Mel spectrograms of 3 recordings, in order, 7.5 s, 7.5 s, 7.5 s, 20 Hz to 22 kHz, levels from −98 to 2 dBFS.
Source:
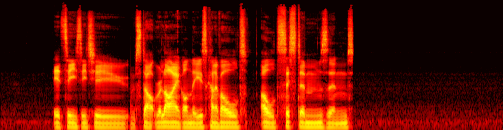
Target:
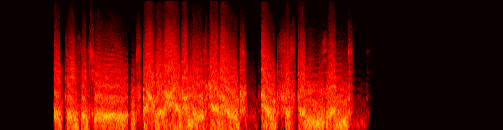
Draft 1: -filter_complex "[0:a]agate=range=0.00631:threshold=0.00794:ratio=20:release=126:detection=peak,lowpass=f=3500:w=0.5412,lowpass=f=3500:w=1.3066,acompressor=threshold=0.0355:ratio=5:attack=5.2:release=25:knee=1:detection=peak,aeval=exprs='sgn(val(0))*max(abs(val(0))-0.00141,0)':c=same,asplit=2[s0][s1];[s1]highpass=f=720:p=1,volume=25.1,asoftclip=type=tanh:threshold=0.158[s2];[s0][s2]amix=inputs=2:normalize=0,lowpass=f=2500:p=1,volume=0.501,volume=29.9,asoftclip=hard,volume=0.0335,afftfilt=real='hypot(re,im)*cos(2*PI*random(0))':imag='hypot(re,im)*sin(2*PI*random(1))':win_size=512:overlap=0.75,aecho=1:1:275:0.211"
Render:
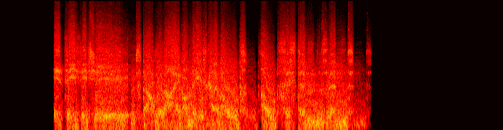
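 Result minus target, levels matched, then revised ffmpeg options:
echo-to-direct +11.5 dB; 4 kHz band +5.5 dB
-filter_complex "[0:a]agate=range=0.00631:threshold=0.00794:ratio=20:release=126:detection=peak,lowpass=f=3500:w=0.5412,lowpass=f=3500:w=1.3066,acompressor=threshold=0.0355:ratio=5:attack=5.2:release=25:knee=1:detection=peak,highshelf=f=1600:t=q:w=1.5:g=-13,aeval=exprs='sgn(val(0))*max(abs(val(0))-0.00141,0)':c=same,asplit=2[s0][s1];[s1]highpass=f=720:p=1,volume=25.1,asoftclip=type=tanh:threshold=0.158[s2];[s0][s2]amix=inputs=2:normalize=0,lowpass=f=2500:p=1,volume=0.501,volume=29.9,asoftclip=hard,volume=0.0335,afftfilt=real='hypot(re,im)*cos(2*PI*random(0))':imag='hypot(re,im)*sin(2*PI*random(1))':win_size=512:overlap=0.75,aecho=1:1:275:0.0562"

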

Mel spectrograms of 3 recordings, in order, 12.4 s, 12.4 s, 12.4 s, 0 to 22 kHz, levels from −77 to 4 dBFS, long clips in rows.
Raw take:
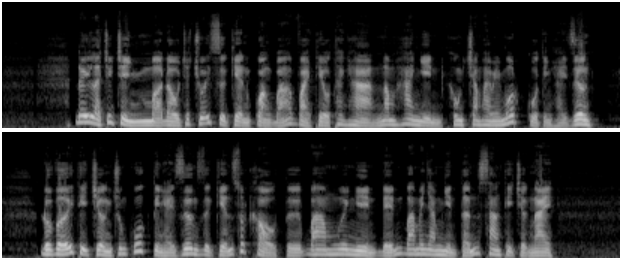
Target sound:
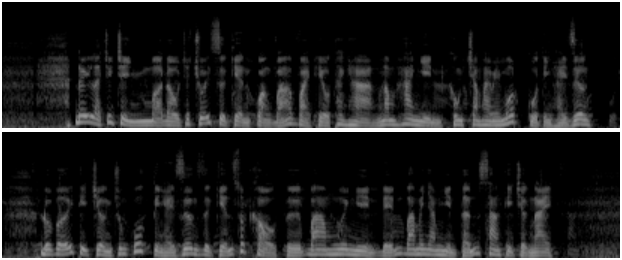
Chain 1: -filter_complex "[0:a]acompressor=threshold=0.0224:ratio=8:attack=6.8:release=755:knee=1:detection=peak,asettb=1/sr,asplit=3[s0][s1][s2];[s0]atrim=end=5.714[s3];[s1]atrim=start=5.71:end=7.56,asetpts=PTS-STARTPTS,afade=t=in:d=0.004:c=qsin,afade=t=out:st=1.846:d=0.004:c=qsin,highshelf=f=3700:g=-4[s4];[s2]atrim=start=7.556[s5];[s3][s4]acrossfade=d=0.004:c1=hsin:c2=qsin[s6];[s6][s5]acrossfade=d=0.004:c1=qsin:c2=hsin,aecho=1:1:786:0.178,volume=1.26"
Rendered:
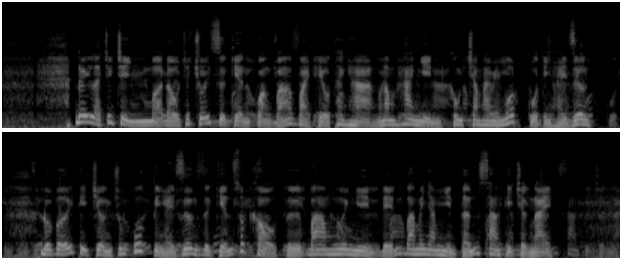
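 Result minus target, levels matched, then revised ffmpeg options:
echo-to-direct +7 dB
-filter_complex "[0:a]acompressor=threshold=0.0224:ratio=8:attack=6.8:release=755:knee=1:detection=peak,asettb=1/sr,asplit=3[s0][s1][s2];[s0]atrim=end=5.714[s3];[s1]atrim=start=5.71:end=7.56,asetpts=PTS-STARTPTS,afade=t=in:d=0.004:c=qsin,afade=t=out:st=1.846:d=0.004:c=qsin,highshelf=f=3700:g=-4[s4];[s2]atrim=start=7.556[s5];[s3][s4]acrossfade=d=0.004:c1=hsin:c2=qsin[s6];[s6][s5]acrossfade=d=0.004:c1=qsin:c2=hsin,aecho=1:1:786:0.0794,volume=1.26"

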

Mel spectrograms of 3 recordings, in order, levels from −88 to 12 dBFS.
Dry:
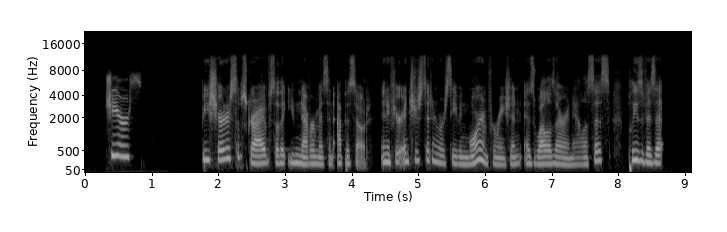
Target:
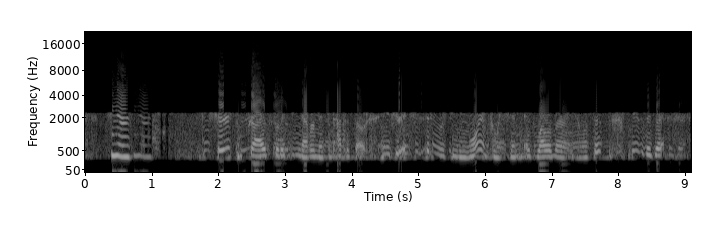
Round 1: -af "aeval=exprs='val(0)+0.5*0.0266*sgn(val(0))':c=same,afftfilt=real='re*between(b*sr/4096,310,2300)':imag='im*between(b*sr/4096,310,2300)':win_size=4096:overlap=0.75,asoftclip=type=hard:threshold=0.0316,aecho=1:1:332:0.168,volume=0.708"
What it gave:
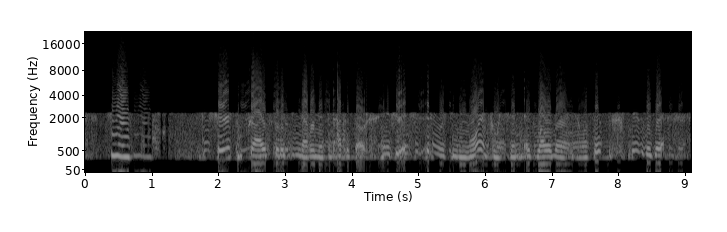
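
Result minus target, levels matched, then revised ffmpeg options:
hard clipper: distortion +9 dB
-af "aeval=exprs='val(0)+0.5*0.0266*sgn(val(0))':c=same,afftfilt=real='re*between(b*sr/4096,310,2300)':imag='im*between(b*sr/4096,310,2300)':win_size=4096:overlap=0.75,asoftclip=type=hard:threshold=0.0668,aecho=1:1:332:0.168,volume=0.708"

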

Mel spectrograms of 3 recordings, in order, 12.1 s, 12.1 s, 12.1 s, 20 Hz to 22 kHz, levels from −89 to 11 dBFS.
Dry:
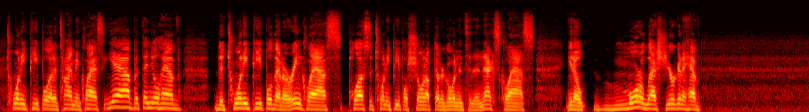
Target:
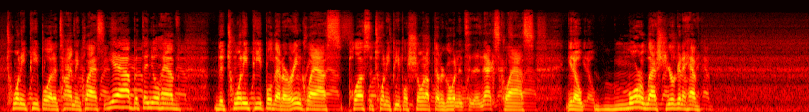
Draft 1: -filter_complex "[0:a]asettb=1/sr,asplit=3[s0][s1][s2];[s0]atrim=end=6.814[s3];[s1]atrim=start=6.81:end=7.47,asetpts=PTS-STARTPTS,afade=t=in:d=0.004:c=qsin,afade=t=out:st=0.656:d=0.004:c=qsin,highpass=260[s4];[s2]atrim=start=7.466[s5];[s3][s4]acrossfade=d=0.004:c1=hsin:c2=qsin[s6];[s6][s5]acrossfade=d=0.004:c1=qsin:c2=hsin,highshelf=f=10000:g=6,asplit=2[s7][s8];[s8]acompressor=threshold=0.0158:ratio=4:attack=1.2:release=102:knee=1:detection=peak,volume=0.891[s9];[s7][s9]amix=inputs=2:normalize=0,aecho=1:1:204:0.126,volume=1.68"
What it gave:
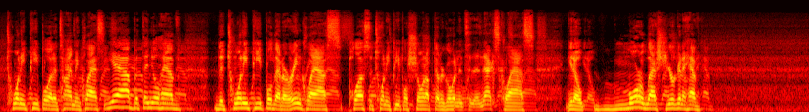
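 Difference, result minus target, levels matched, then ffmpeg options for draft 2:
compression: peak gain reduction -5 dB
-filter_complex "[0:a]asettb=1/sr,asplit=3[s0][s1][s2];[s0]atrim=end=6.814[s3];[s1]atrim=start=6.81:end=7.47,asetpts=PTS-STARTPTS,afade=t=in:d=0.004:c=qsin,afade=t=out:st=0.656:d=0.004:c=qsin,highpass=260[s4];[s2]atrim=start=7.466[s5];[s3][s4]acrossfade=d=0.004:c1=hsin:c2=qsin[s6];[s6][s5]acrossfade=d=0.004:c1=qsin:c2=hsin,highshelf=f=10000:g=6,asplit=2[s7][s8];[s8]acompressor=threshold=0.00708:ratio=4:attack=1.2:release=102:knee=1:detection=peak,volume=0.891[s9];[s7][s9]amix=inputs=2:normalize=0,aecho=1:1:204:0.126,volume=1.68"

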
